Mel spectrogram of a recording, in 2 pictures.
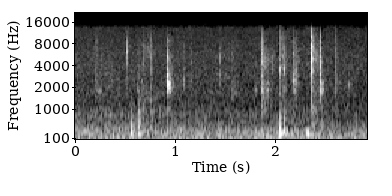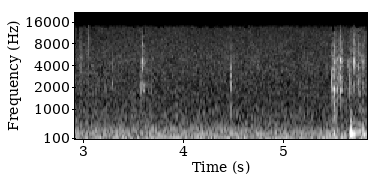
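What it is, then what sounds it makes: Bar of soap shaved with a knife. A red utility knife shaves flakes off the edge of a solid white oval bar of soap. Quiet, crisp scraping and clicking cuts sound in an irregular series, each short and bright with almost no ring.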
